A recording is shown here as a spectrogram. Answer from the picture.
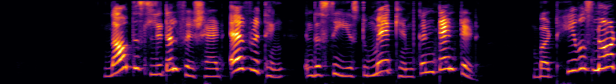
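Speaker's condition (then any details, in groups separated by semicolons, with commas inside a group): No condition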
